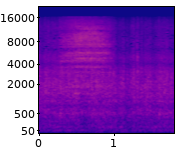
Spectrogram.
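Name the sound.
heavy rain falling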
